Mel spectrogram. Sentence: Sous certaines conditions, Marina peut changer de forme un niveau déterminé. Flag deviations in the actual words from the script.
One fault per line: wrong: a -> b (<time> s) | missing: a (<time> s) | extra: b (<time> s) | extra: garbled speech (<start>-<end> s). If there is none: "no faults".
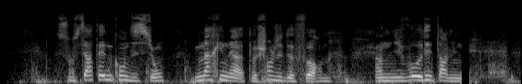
no faults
